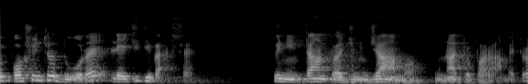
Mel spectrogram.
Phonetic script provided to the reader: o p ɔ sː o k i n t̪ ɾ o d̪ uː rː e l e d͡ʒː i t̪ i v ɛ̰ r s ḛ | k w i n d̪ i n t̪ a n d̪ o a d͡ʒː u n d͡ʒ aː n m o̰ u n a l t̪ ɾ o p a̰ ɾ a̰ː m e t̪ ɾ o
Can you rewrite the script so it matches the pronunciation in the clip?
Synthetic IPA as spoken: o p ɔ sː o i n t̪ ɾ o d̪ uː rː e l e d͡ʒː i d̪ i v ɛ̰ r s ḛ | k w i n d̪ i n t̪ a n t̪ o a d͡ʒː u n d͡ʒ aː m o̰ u n a l t̪ ɾ o p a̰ ɾ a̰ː m e t̪ ɾ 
